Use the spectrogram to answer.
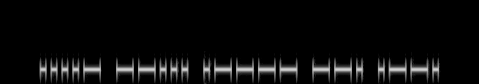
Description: Morse code, heard as a keyed tone, about 22 wpm, 700 Hz. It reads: 471GP
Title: Code Groups - 5 Letter:Numbers - 22wpm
